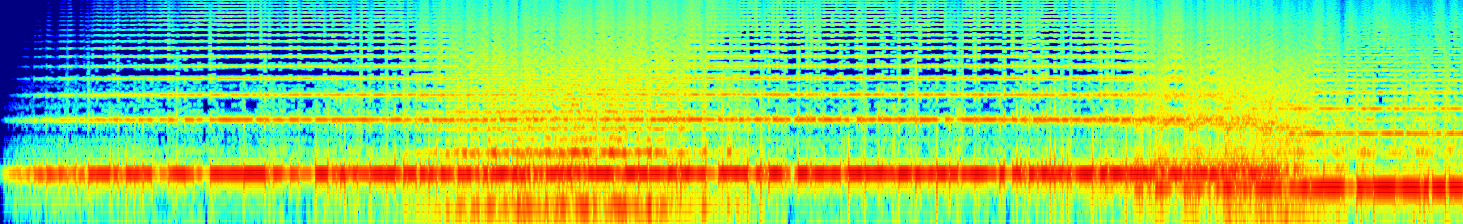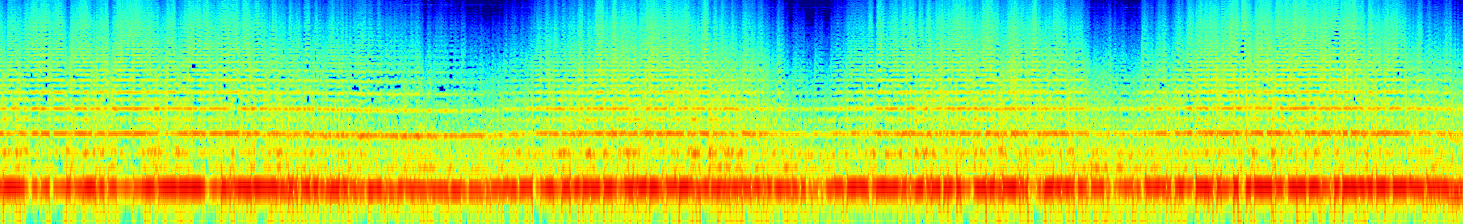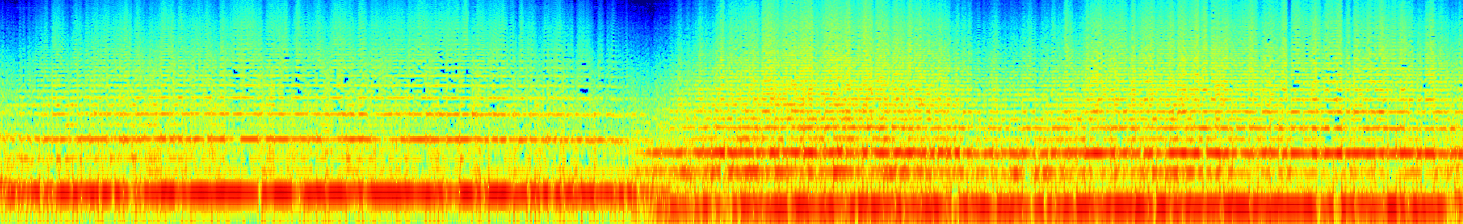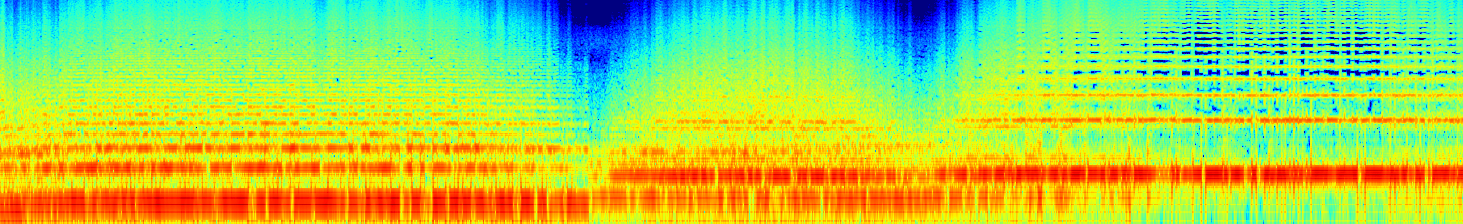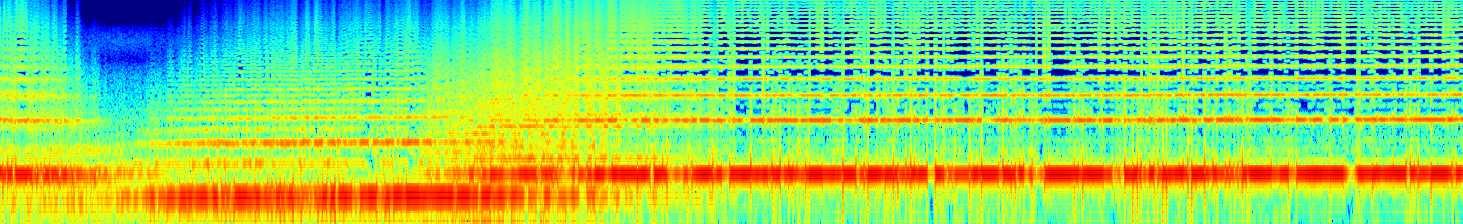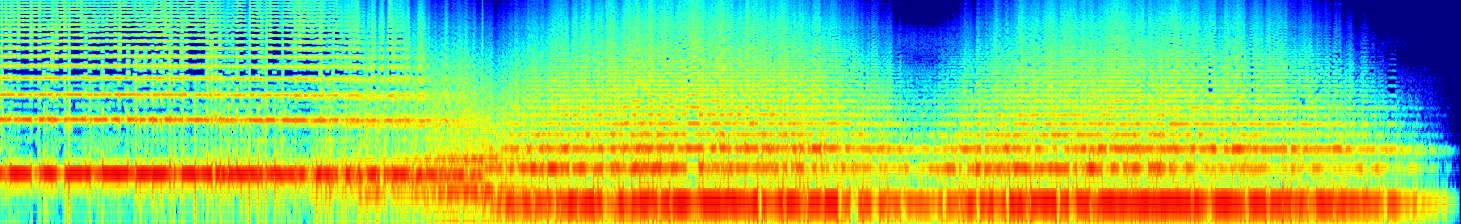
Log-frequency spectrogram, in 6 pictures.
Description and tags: This technological drone sound was made from what was originally a chaotic recorder sound file.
